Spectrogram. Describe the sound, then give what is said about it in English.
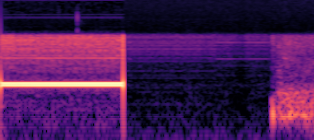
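A single steady ring tone sounds over a phone line during a call on CBS Sports Radio's After Hours, then cuts to near silence before a voice starts speaking at the very end. “Who's it calling?”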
